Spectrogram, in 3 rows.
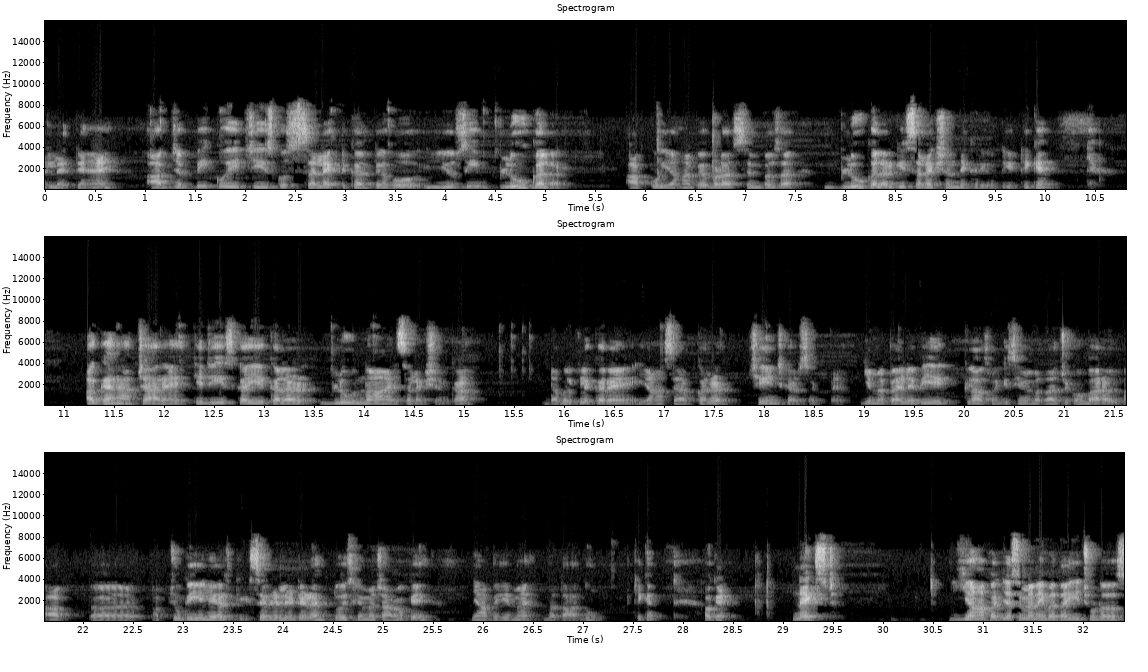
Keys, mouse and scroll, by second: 6.9 shift+scroll up 1, 10.1 shift+scroll down 1, 11.5-15.3 drag, 27.2-28.7 drag, 28.7 Delete.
